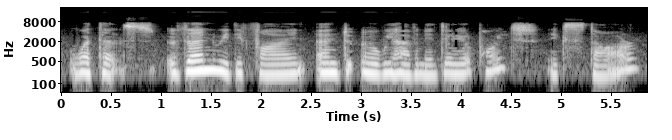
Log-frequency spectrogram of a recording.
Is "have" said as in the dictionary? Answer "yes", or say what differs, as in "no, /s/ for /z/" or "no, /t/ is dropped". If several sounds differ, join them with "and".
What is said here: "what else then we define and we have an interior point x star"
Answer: yes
